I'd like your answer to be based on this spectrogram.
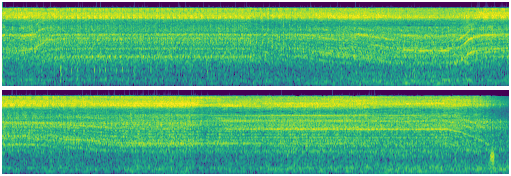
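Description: A power drill runs steadily and loudly up close, with its whining pitch sliding down and back up as the speed changes partway through, and no one speaks.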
